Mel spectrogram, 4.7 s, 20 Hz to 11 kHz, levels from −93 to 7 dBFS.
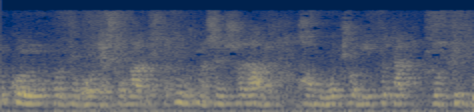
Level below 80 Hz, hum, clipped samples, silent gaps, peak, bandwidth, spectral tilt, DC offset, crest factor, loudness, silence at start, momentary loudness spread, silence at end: -46 dBFS; none; under 0.1%; none; -10 dBFS; 8.8 kHz; -5.5 dB/octave; under 0.1%; 18 dB; -29 LUFS; 0 s; 6 LU; 0 s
